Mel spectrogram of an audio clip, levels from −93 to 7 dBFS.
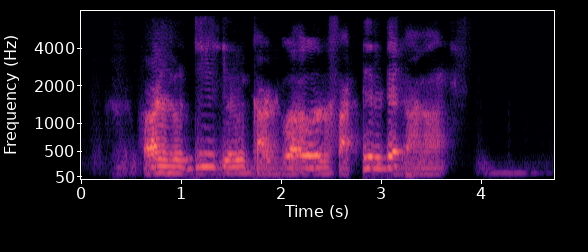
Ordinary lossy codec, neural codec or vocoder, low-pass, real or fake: MP3, 64 kbps; codec, 16 kHz, 1 kbps, FreqCodec, smaller model; 7.2 kHz; fake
